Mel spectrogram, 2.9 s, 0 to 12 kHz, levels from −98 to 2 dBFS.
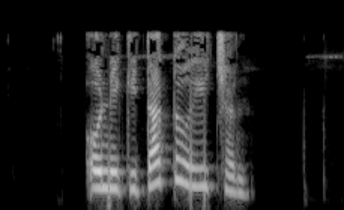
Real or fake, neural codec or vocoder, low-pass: real; none; 7.2 kHz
